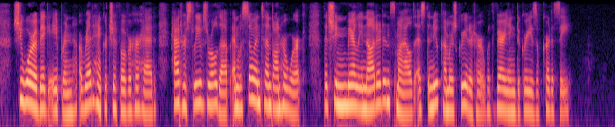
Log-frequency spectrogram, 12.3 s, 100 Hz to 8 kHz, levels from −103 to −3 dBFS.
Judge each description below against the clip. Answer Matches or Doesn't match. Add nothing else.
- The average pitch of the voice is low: Doesn't match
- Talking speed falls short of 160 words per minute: Doesn't match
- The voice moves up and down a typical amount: Matches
